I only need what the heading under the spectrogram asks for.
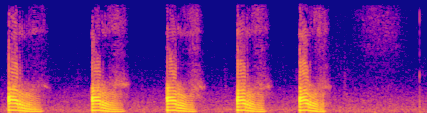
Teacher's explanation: عندما أتلفظ بهذه الراء بهذه الكيفية نلاحظ أن اللسان يحدث فيه ارتعاد اهتزاز · الراء تخرج من طرف اللسان من جهة الظهر مع ما يحاذيها من لثة الثنايا العليا، اللثة اللي هو اللحم اللي فوق الأسنان.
